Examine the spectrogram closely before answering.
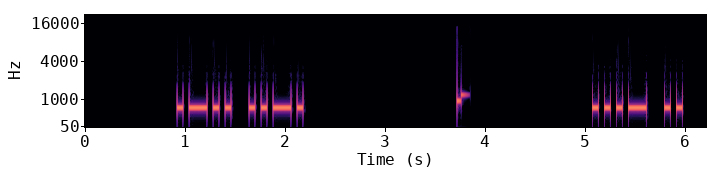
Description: Morse code, heard as a keyed tone, about 20 wpm, 700 Hz. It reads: LF VI
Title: Top Two Letter Combinations in Words 20wpm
